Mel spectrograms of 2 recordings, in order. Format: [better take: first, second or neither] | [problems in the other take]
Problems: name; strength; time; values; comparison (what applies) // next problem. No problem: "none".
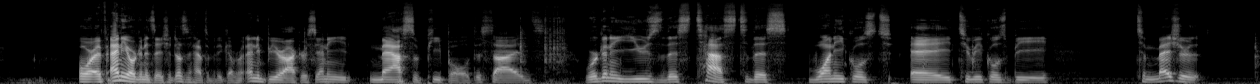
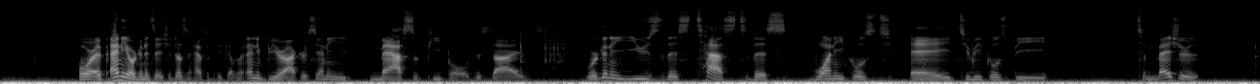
first | low rumble; noticeable; throughout; 15 dB below the speech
